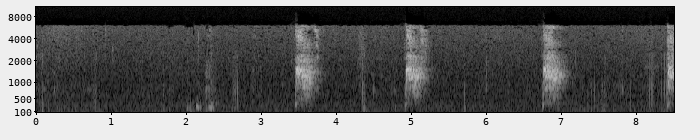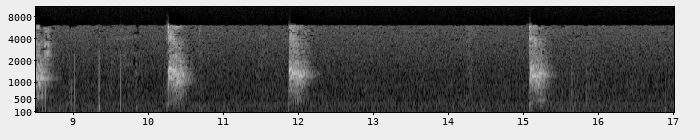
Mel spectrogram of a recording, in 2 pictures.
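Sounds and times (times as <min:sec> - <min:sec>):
small dog barking: 0:03.4 - 0:03.9, 0:04.9 - 0:05.4, 0:06.7 - 0:07.2, 0:08.4 - 0:08.8, 0:10.2 - 0:10.7, 0:11.8 - 0:12.3, 0:15.1 - 0:15.5.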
